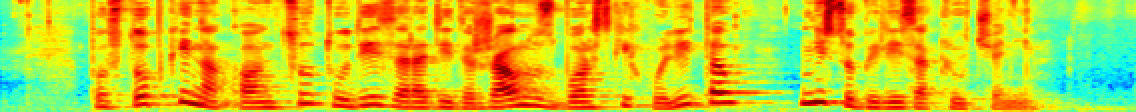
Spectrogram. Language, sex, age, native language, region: Slovenian, female, 30-49, Slovenian, Carinthia region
